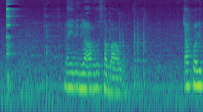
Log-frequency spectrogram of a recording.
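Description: Utensils clink against a bowl.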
